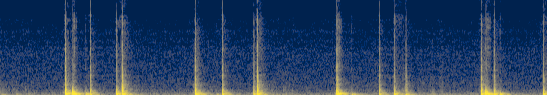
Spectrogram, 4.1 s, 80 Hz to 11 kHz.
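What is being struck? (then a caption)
Wooden tabletop. Short fingernails and fingertips of both hands tap quickly across a large, solid, worn wooden tabletop. The taps land in quick clusters of dull, hollow knocks with a low resonance around 250 Hz, and each one dies away almost at once.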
